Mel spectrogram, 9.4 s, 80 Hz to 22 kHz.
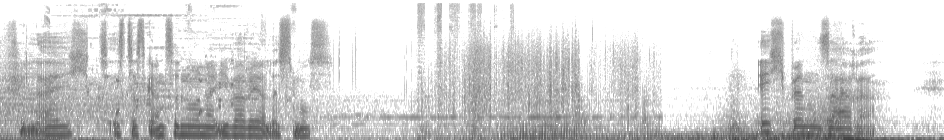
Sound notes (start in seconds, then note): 4.8 TV noise sound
